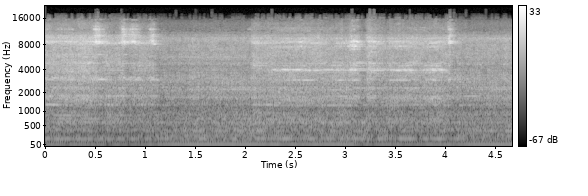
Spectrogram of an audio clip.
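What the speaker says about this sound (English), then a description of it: "Get some of the rust off it." Rust being scraped off metal with a blunt edge, a steady gritty rasp close by with a few sharper scraping strokes along the way.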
